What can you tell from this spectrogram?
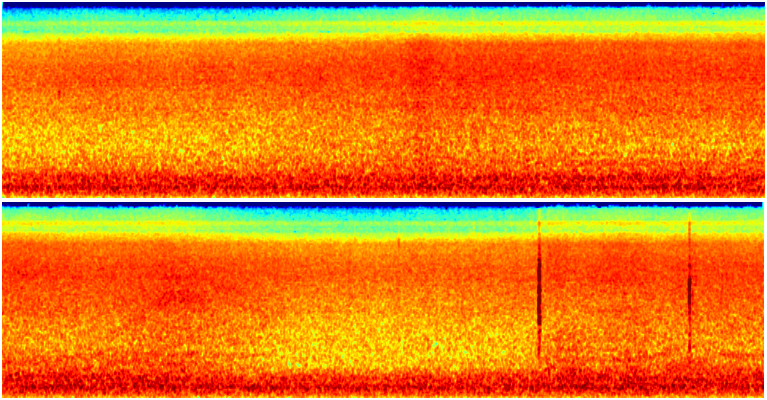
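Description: Steady wind and surf at the shore, the wind rumbling on the microphone, with no change in level throughout.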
